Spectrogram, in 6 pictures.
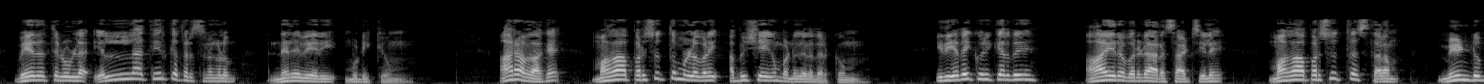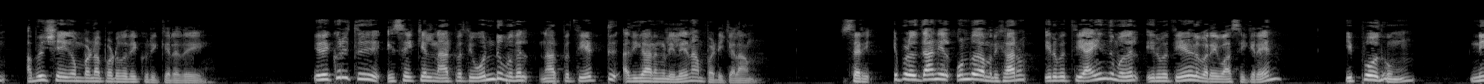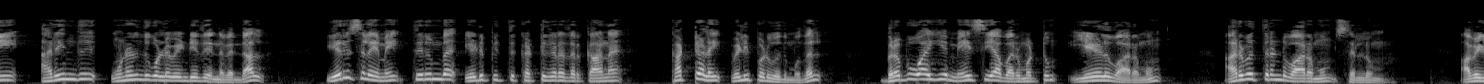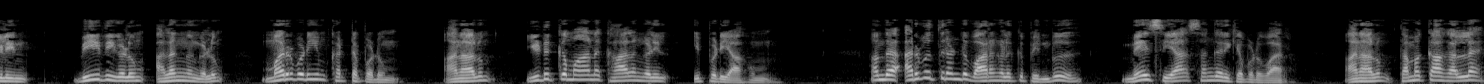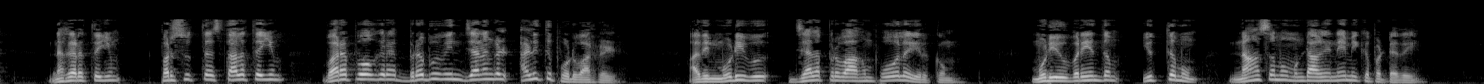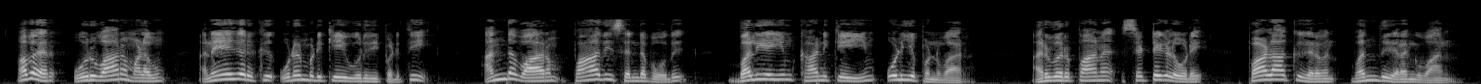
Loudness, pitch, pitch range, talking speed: -22 LUFS, 175 Hz, 135-205 Hz, 80 wpm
